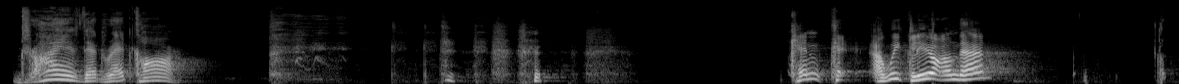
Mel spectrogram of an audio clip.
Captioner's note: laughs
